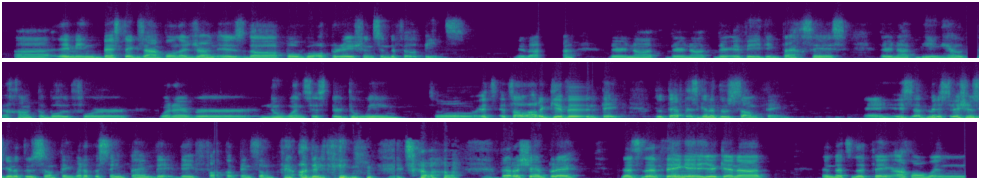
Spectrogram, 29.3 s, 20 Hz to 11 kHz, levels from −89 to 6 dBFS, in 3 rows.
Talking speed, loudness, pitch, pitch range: 170 wpm, -24 LUFS, 130 Hz, 105-155 Hz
